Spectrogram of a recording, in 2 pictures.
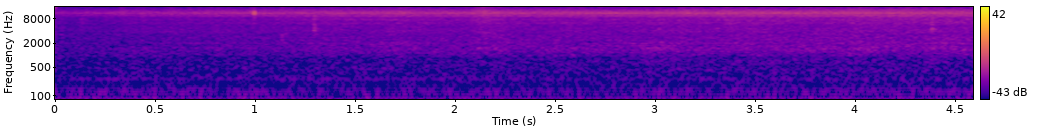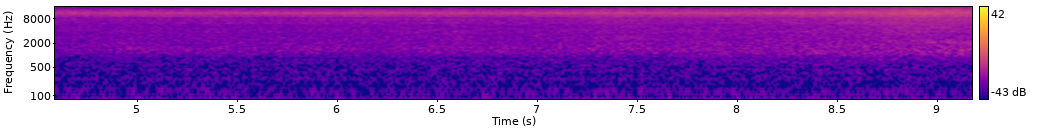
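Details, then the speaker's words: Car on the road after tightening a loose nut found while checking front suspension for a duk-duk knock: steady low road rumble with no knock or clunk over bumps; front suspension now tight and quiet. "hai oke Ya jelas ya memang bunyi tuh hilang ya gara-gara dia punya not longgar"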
